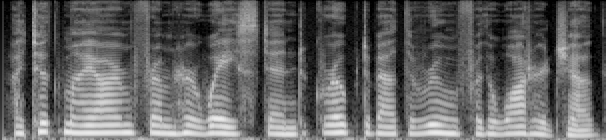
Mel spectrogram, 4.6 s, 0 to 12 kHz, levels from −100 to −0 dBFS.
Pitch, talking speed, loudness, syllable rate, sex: 165 Hz, 210 wpm, -16 LUFS, 4.4 syllables/s, female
